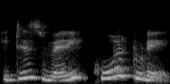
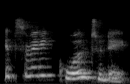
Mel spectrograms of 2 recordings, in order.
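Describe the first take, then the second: First: It is said as two separate words. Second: It is said contracted as one syllable.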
